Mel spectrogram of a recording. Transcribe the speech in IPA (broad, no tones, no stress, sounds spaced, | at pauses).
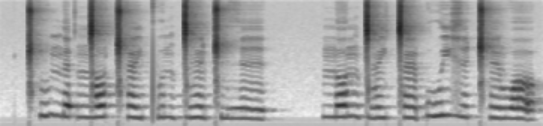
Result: ǁʰ ɯ ŋ ɛ ʔ ŋ͡ǀ ʌ ǁʰ ɛ̃ j pʼ ɯ n ɡ͡ǀ ẽ ǁ i ɦ e | n ʌ n ɡ͡ǀ ɛ̃ j ǀ ɛ̃ ɓ u j ɣ e ǁʰ ẽ β ʌ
